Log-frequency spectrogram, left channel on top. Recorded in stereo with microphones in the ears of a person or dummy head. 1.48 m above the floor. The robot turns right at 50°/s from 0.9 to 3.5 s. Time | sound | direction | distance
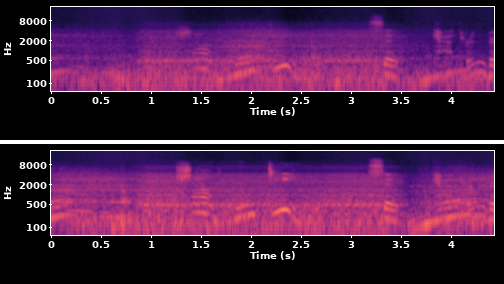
1.3 | a woman speaking | 125° right | ?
